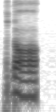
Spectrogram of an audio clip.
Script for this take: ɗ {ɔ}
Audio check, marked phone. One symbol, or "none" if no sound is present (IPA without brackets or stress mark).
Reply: ɔ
